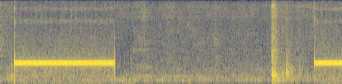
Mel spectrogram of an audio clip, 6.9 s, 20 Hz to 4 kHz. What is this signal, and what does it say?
Ringback tone (North America), 440 + 480 Hz.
